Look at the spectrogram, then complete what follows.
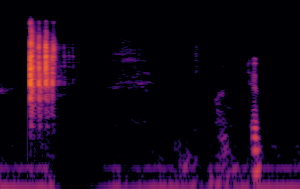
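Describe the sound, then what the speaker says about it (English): A heavy copper die tumbling onto a hard surface, giving a quick rattling burst of bright clicks that dies away, then one small tap a moment later, close and crisp against near silence. "new dice roll"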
